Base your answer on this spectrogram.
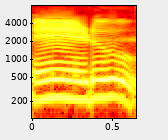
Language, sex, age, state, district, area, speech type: Telugu, female, 30-45, Andhra Pradesh, Visakhapatnam, urban, read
